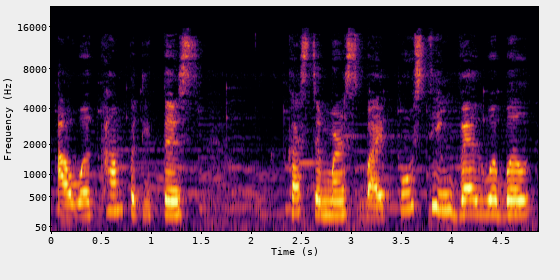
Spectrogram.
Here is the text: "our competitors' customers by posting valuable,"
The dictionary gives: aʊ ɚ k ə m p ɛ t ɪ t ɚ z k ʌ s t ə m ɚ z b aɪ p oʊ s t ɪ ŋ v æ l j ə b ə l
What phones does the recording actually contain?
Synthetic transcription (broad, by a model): aʊ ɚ k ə m p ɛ t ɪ t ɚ s k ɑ s t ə m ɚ s b aɪ p oʊ s t ɪ ŋ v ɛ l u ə b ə l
